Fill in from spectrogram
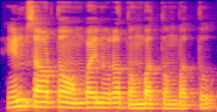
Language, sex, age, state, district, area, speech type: Kannada, male, 30-45, Karnataka, Chitradurga, rural, spontaneous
